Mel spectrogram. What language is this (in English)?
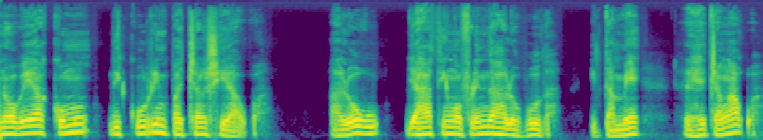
Extremaduran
